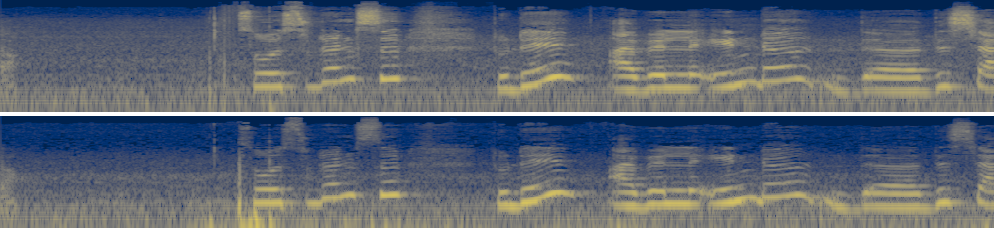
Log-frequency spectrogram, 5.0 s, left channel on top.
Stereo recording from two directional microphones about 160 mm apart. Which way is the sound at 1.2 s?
35° right (ahead or behind).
